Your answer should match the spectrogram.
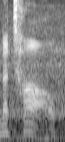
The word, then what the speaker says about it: Natal: your children in the head oh wait it's pronounced natal was the dumbest thing I've ever heard I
